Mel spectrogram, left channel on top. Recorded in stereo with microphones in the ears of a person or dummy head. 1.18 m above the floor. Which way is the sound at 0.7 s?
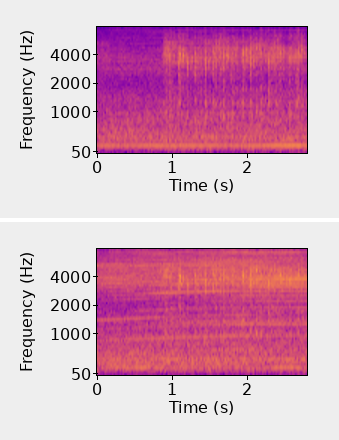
25° left (ahead or behind).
